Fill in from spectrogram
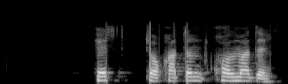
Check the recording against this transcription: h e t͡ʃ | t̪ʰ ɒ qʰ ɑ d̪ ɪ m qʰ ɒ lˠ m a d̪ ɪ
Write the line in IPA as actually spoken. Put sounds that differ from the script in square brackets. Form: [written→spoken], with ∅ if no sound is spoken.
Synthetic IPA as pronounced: h e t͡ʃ | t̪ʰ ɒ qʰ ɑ [d̪→t̪] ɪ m qʰ ɒ lˠ m a d̪ ɪ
